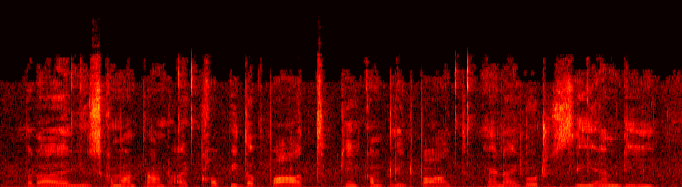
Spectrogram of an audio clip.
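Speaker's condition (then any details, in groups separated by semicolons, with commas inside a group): No condition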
